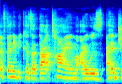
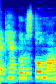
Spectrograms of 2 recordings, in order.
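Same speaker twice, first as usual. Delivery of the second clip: put-on scared child voice, frightened pleading tone. A mother quotes her son when she found him at home, imitating a terrified child. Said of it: "And he was like really terrified".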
